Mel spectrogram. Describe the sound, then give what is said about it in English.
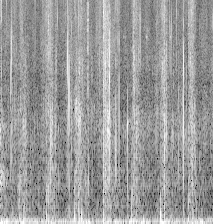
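Steady footsteps crunch along a dirt hiking trail at an even walking pace, moderately loud, with a soft outdoor ambience underneath and no talking. “Just sound of my feet, sound of some birds, the wind, the dog,”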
